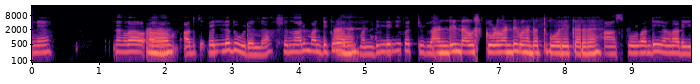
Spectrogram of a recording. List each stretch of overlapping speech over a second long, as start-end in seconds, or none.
none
